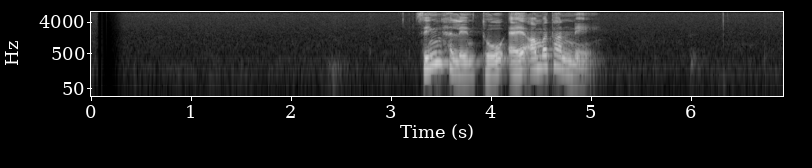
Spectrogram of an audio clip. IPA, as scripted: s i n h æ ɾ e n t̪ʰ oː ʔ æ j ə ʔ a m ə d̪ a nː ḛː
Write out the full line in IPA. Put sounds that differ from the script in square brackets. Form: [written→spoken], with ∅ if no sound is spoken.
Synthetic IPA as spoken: s i [n→ŋ] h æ [ɾ→l] e n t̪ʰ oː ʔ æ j ə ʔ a m ə [d̪→t̪] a nː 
